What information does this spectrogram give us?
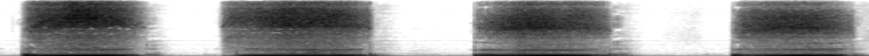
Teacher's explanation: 接着我们看八十四页 z 这个浊辅音，念的时候念成 z，本来你会念成 s，那 s 是不振动声带的，现在我们振动声带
